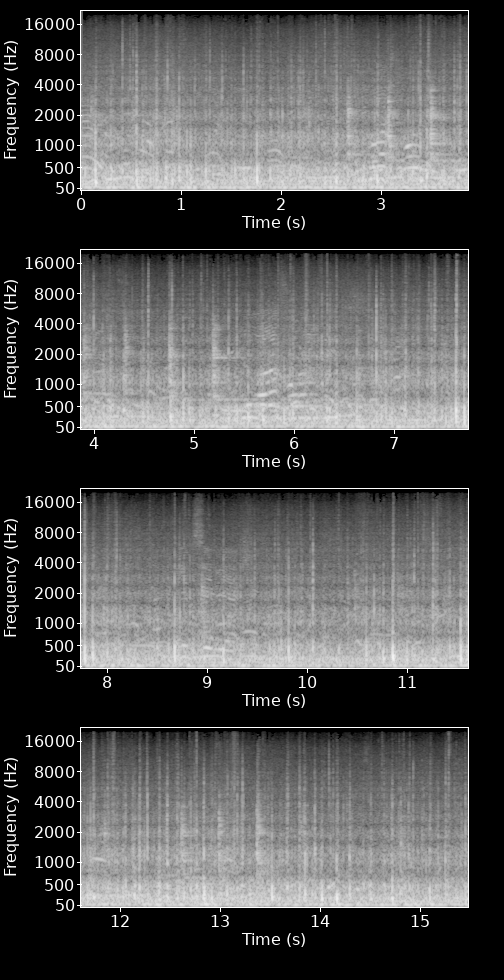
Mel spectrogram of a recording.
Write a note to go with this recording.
Recording made in the upper deck of the Staten Island Ferry - the Hurricane Deck. Sounds of the american flag flapping in the wind.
